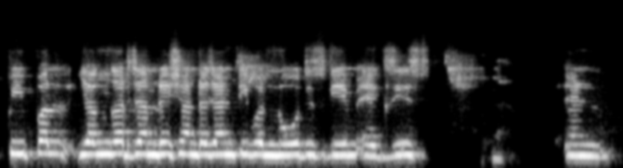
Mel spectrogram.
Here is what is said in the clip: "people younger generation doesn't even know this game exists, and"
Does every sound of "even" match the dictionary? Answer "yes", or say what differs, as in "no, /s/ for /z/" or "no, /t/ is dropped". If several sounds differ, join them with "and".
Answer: no, /l/ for /n/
